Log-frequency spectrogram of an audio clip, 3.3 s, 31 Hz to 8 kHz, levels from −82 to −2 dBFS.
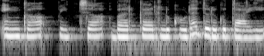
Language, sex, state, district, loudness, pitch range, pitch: Telugu, female, Andhra Pradesh, Anantapur, -15 LUFS, 210-230 Hz, 220 Hz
